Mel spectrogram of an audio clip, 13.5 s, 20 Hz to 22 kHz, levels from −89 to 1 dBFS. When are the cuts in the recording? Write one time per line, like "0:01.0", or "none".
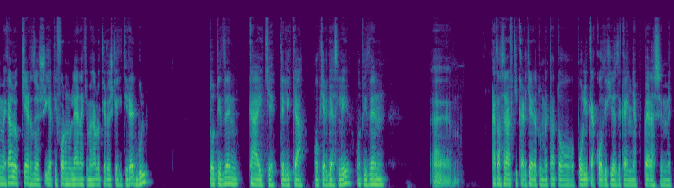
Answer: none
